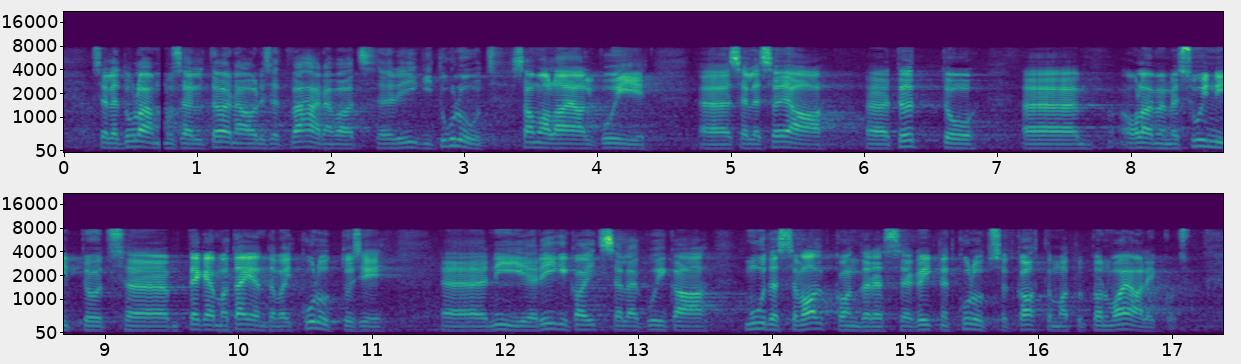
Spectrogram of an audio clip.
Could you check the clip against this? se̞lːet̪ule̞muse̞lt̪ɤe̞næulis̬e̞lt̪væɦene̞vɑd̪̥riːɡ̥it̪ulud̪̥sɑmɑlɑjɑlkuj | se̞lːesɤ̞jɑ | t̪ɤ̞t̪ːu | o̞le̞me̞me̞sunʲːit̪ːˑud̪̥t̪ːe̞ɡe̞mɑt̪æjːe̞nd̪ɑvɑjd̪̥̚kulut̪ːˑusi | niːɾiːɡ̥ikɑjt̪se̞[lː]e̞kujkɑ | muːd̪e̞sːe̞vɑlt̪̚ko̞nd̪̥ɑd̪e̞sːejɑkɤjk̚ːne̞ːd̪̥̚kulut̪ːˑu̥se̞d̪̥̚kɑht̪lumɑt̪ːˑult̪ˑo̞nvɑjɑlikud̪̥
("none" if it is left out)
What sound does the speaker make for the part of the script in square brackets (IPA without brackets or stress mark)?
l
